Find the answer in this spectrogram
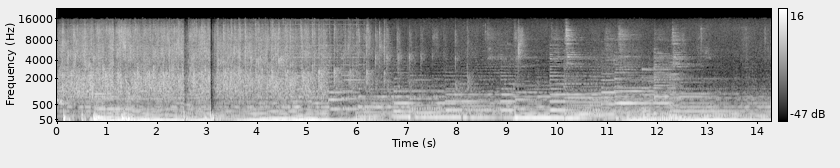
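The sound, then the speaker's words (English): An audience claps their hands in praise in a dense, continuous wash of applause, blended with sustained organ or keyboard music playing underneath throughout. “Can you clap your hands and give him praise?”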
